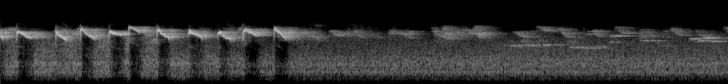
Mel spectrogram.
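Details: A white-eye, recorded 13 February 2020 as it comes back into energy, sings a fast, high twittering run of thin chirps, about three a second, loud at first and then continuing in a softer, rambling warble.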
